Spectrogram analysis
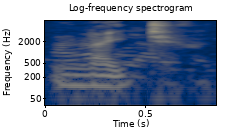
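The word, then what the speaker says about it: knight: উচ্চারণ হবে নদন্ত হবে এক্ষেত্রে কে অর্থাৎ উচ্চারণ হবে না মানে অনুচারিত থাকবে যেমন উদাহরণ ফলো করো নলেজ যেমন জ্ঞান নাইট যেমন অশ্ব নি মানে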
